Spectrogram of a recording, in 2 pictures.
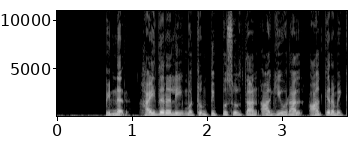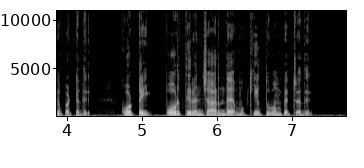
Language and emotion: Tamil, neutral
